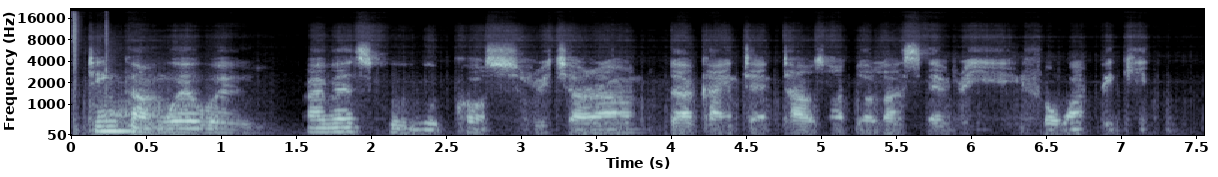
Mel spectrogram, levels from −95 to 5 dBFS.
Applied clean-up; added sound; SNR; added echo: neural mask model RNNoise.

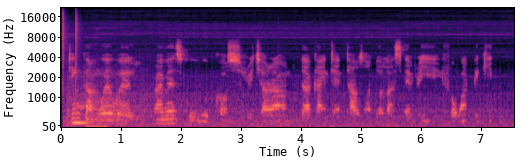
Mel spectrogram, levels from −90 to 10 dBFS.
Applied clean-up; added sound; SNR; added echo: none; Fire; 10 dB; none.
